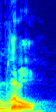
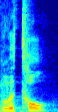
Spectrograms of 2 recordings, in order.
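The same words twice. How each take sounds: First: The middle t is a soft, d-like tap. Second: The middle t is a sharp, clear t sound. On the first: This is the American way of saying it. "We say little" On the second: This is the British way of saying it. "we don't pronounce TT as little, little orphan British boy"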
